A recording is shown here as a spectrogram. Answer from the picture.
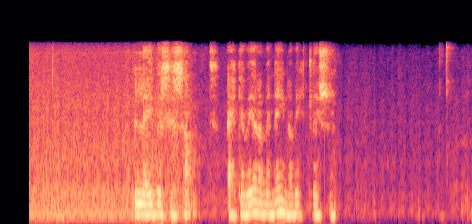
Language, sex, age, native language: Icelandic, female, 60-69, Icelandic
